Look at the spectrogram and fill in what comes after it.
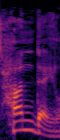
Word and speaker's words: Hyundai: Philip Stubblefield says, please, someone help John pronounce the name Hyundai correctly. As their own commercials have said over a year, it's Hyundai, like Sunday.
